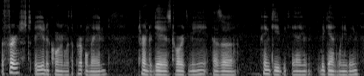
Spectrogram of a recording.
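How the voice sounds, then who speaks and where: A man's voice: sits low, little pitch movement, normal speed, vocal fry, low-quality recording. A man narrating a first-person story as an amateur audiobook reader, reading carefully with some stumbles. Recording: faint background hiss.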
